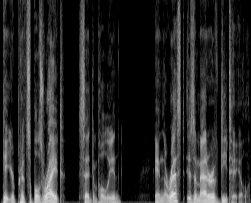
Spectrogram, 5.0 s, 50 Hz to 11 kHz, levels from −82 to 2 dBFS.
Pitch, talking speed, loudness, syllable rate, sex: 120 Hz, 165 wpm, -18 LUFS, 5.0 syllables/s, male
